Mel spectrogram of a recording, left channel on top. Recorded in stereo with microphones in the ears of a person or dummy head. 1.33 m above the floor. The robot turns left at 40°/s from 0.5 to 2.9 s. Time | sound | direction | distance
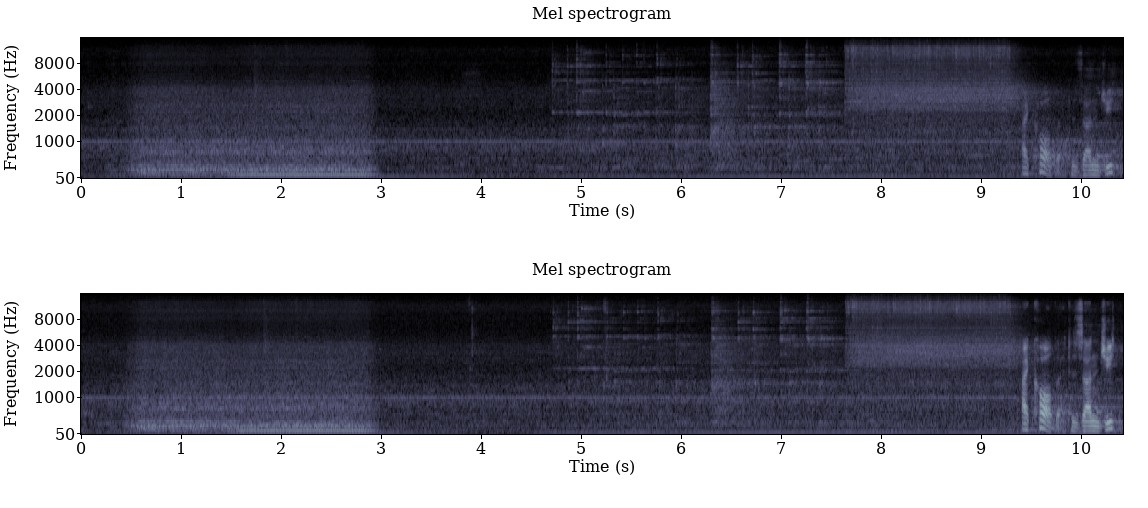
4.7 | cutlery clinking | 75° left (ahead or behind) | 7.5 m
7.6 | frying | 60° left (ahead or behind) | 6.5 m
9.4 | a man speaking | 50° right (ahead or behind) | 0.7 m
